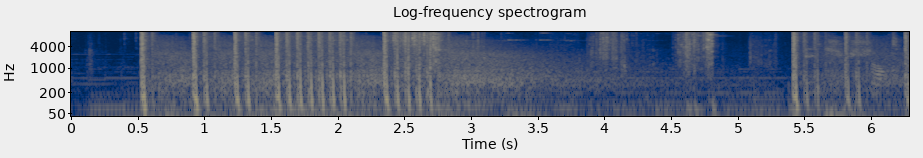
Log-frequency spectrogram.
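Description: Rapid automatic gunfire from Apex Legends rattles out in loud bursts of sharp cracks, pausing briefly between volleys, then picks up again with a few scattered shots toward the end.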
